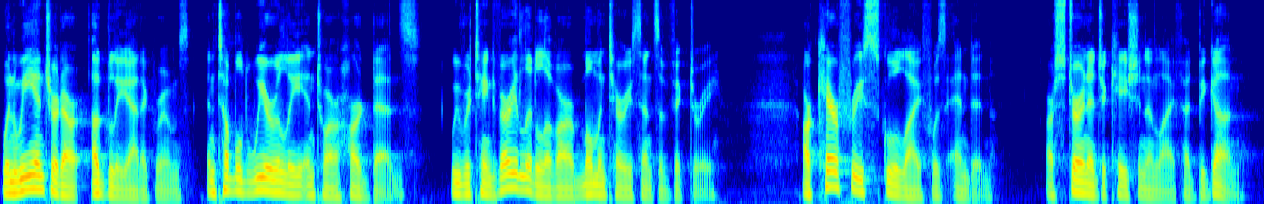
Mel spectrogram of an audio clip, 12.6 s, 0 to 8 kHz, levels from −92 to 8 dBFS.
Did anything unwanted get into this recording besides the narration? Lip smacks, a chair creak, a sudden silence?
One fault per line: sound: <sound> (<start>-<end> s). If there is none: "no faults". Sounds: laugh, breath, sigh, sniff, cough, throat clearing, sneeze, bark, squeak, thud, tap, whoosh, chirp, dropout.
no faults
